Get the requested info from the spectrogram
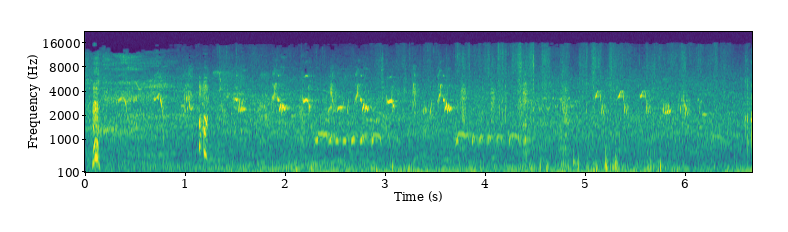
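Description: Several birds chirping and calling: many short high chirps, a short chattering phrase repeated a few times, and one falling call about a second in, over a steady low hum.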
